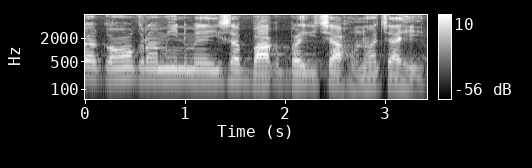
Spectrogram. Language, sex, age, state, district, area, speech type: Maithili, male, 30-45, Bihar, Purnia, rural, spontaneous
